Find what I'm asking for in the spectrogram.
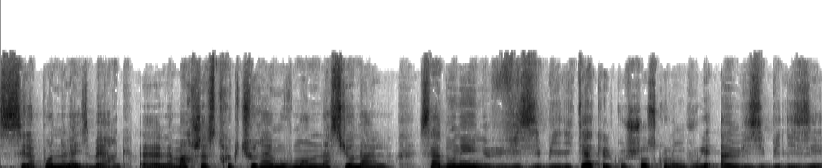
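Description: Her voice an unremarkable speaking voice at medium pitch, a woman talks at a moderate pace with lively intonation. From Marseille, France. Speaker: anti-racism activist. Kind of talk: testimony.

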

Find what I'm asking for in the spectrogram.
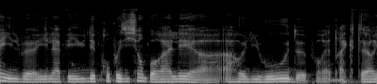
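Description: A woman with a Persian accent, a very deep, low pitch, and a dark, mellow tone. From Iran. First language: Persian (speaking French). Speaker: literature scholar and translator. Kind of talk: radio interview.

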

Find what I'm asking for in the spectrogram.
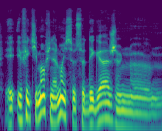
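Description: In a normal speaking voice, a man talks at a moderate pace with lively intonation on a very clean recording with a silent background. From France, Strasbourg (Alsace). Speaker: writer. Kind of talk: radio interview.

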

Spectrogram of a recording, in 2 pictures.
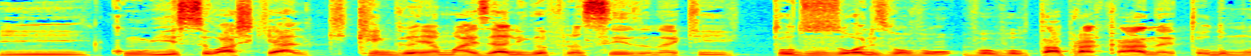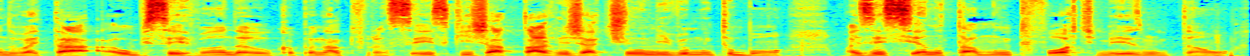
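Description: With a Brasília accent, a man speaks fairly quickly with hardly any pauses, in a fairly low pitch and dark, mellow tone with fairly even intonation. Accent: Brazilian Portuguese (Brasília). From Brasília, Brazil. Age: 20s. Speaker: professional volleyball player. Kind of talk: interview.

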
